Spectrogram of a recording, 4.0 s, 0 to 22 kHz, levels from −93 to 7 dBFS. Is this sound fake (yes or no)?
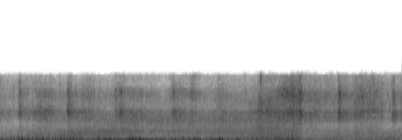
no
